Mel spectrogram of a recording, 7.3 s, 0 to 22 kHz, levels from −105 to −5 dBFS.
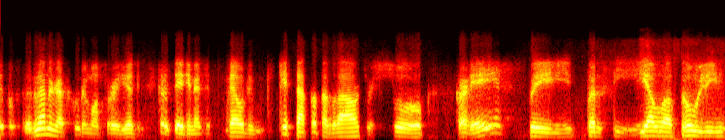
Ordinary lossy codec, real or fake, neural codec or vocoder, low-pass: Opus, 16 kbps; fake; codec, 16 kHz, 0.5 kbps, X-Codec, HuBERT features, trained on general audio; 7.2 kHz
